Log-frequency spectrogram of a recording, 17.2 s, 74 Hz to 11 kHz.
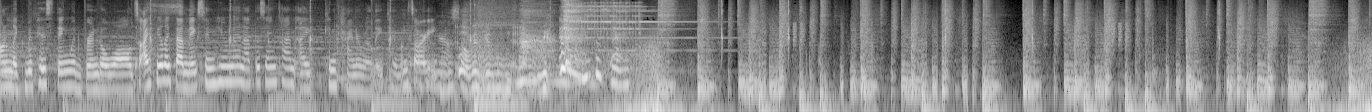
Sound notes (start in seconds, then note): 7.0 bell rings; 8.7 upbeat funk music plays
